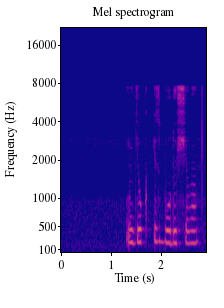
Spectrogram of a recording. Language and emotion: Russian, neutral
